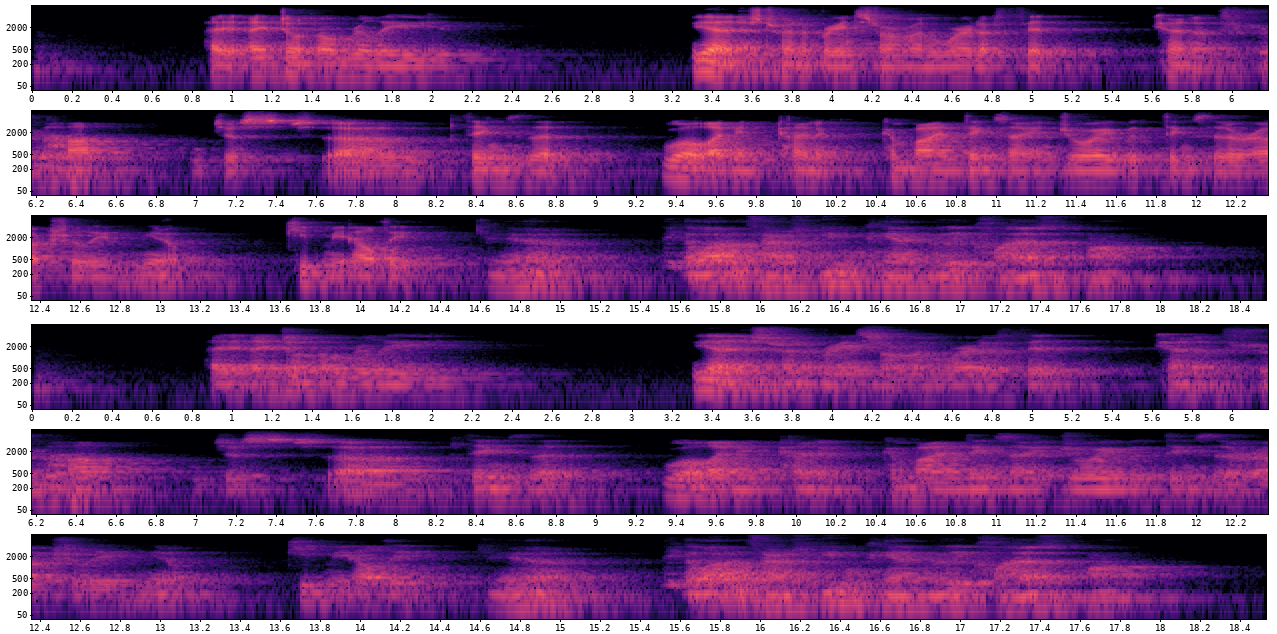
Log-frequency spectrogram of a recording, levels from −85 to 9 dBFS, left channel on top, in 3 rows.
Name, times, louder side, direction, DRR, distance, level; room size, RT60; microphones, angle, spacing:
voice 1, 0.9-2.1 3.3-5.1 5.6-6.5 7.0-8.8 9.3-13.1 13.6-14.3, left 5 dB, 70° left, 5 dB, 0.3 m, -29 dB
voice 2, 6.1-6.4 14.6-15.0 15.5-17.7, left 1 dB, 15° left, -9 dB, 1.0 m, -31 dB
3.5 x 2.0 x 2.7 m, 1.2 s
head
